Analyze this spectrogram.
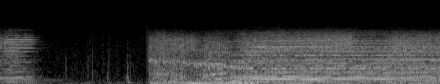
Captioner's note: robot whirs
